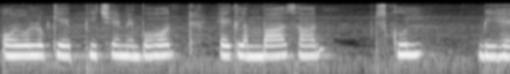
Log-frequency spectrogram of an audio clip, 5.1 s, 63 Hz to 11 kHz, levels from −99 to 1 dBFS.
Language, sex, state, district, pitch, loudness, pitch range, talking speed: Hindi, female, Arunachal Pradesh, Lower Dibang Valley, 235 Hz, -12 LUFS, 230-240 Hz, 150 wpm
